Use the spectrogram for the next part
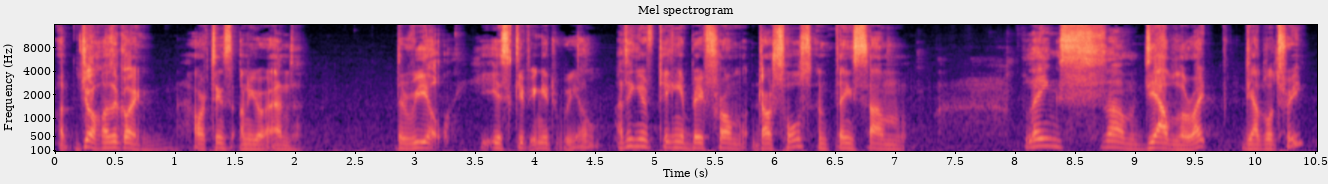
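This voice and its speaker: A male game streamer who is losing his voice chats casually with viewers as he plays. His voice is a little high with vocal fry, his pace moderate, and he laughs often and says "you know" a lot.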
